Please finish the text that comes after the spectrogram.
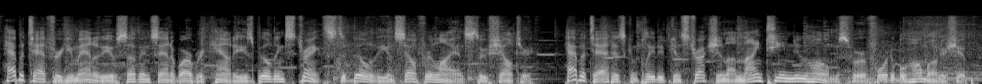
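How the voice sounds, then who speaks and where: A man reading radio commercials in an upbeat, selling tone. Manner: upbeat sales pitch. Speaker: ad announcer. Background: music bed.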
